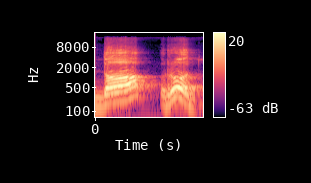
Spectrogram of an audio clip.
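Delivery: long দ, a gap, then রোদ with closed o; syllable-by-syllable pronunciation. Shown as a demonstration. Teacher repeating the pronunciation for students, syllable by syllable. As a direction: say দ রোদ in two separated beats. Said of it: "উচ্চারণটা কি?".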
